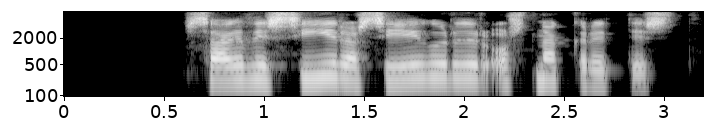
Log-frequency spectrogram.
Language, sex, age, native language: Icelandic, female, 30-39, Icelandic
